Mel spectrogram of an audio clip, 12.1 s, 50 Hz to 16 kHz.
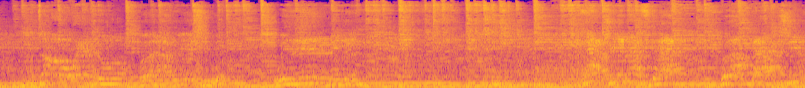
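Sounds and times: acoustic guitar strummed: 0.0 - 12.0
man singing: 0.4 - 6.0, 8.6 - 12.0.

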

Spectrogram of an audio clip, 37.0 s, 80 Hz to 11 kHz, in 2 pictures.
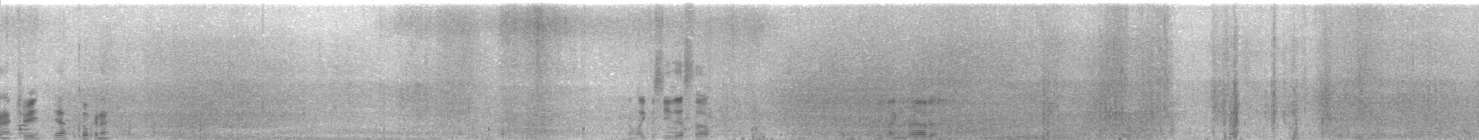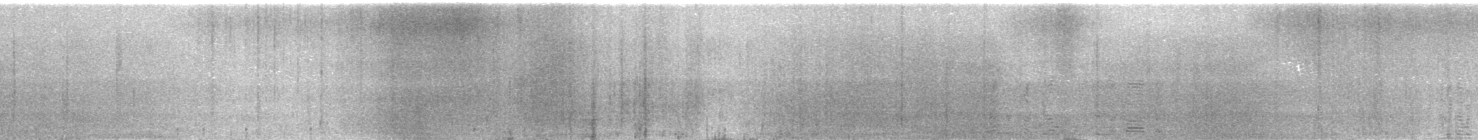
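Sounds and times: small waves breaking on sand: 0.0 - 36.9
wind gusting on microphone: 1.4 - 21.9, 22.9 - 36.9.

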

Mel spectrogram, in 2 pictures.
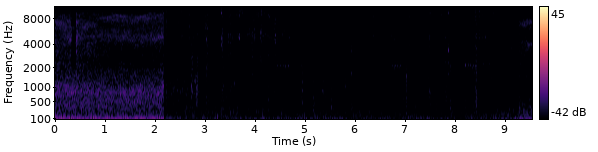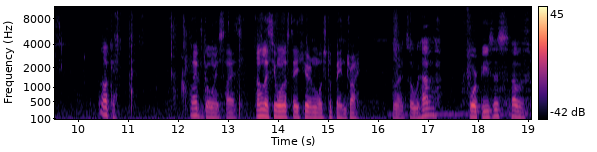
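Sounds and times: aerosol can spray hissing: 0.0 - 2.2, 6.0 - 9.6.

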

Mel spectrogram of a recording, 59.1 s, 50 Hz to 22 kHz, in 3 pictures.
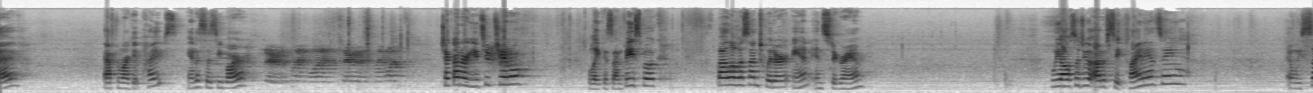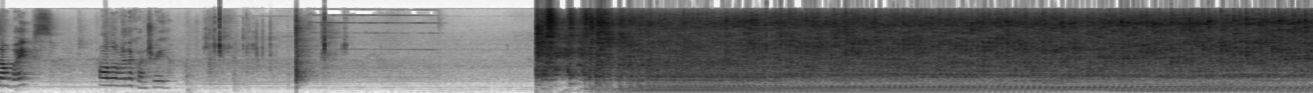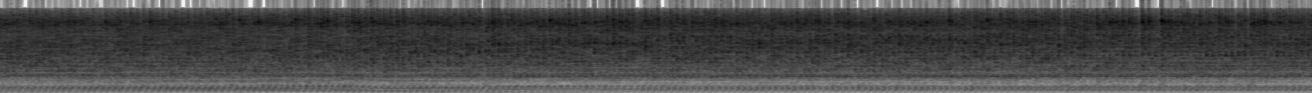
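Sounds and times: motorcycle engine idling loudly: 27.8 - 59.0.

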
